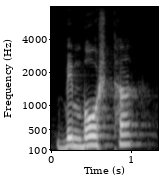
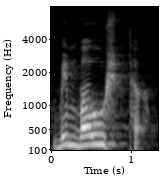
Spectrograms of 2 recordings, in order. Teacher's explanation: in place of bimba plus oshtha, a plus o, we substitute the latter sound, namely the o. So we have the output bimb, o and shtha.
